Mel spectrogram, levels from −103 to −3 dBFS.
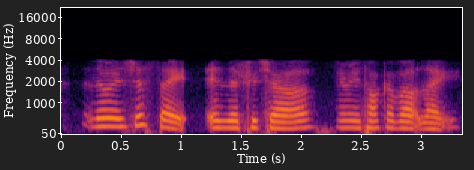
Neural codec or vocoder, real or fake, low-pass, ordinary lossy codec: codec, 16 kHz in and 24 kHz out, 1 kbps, XY-Tokenizer; fake; 7.2 kHz; AAC, 16 kbps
